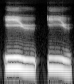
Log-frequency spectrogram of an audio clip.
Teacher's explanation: Progresivamente cambias el i en u y hace que produces el sonido u.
